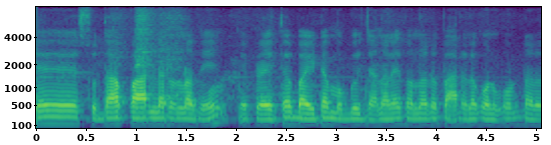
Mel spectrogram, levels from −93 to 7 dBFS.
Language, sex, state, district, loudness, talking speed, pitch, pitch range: Telugu, male, Andhra Pradesh, Visakhapatnam, -20 LUFS, 155 wpm, 110 Hz, 105-115 Hz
